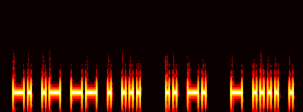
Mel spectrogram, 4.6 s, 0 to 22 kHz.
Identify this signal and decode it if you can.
Morse code, heard as a keyed tone, about 22 wpm, 700 Hz. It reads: NAMES IN THE
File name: Sentences with 7-Word Phrases - 22wpm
